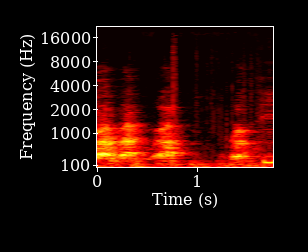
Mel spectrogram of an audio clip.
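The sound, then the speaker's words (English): A dog barks, three or four short, sharp barks in quick succession, fairly loud with no talking. “There's my sweet baby. My dogs, they're a priority in my life.”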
